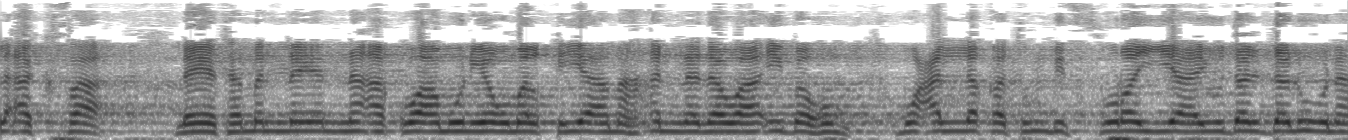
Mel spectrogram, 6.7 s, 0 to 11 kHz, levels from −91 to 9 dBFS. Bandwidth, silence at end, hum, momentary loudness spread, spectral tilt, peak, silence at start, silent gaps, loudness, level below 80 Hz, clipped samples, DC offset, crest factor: 10.5 kHz; 0 s; none; 7 LU; -4 dB/octave; 0 dBFS; 0 s; none; -13 LUFS; -40 dBFS; under 0.1%; under 0.1%; 14 dB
